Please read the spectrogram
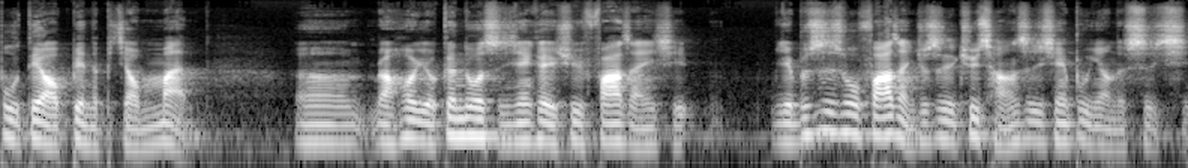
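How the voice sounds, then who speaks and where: Using a bright, sharp tone, a man speaks at a fairly low pitch and moderate pace with ordinary pitch variation. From Taiwan. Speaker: podcast host, software engineer. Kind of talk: casual chat.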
